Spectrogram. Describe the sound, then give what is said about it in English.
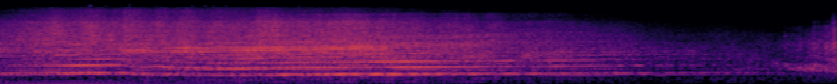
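A dragster engine roars steadily, its strong buzzing tone holding for several seconds before easing slightly lower in pitch near the end, with no voices. “The solution? Twin dragsters, Hellbender and Vampire.”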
